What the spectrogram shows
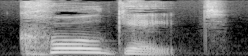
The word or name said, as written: Colgate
